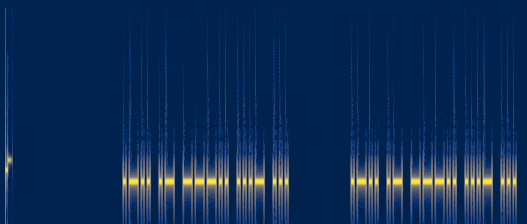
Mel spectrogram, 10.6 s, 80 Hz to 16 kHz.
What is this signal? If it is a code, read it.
Morse code, heard as a keyed tone, about 20 wpm, 700 Hz. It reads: LA8VS LA8VS
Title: DXCC-100 Call Signs - 5 Characters - Repeated 3x - 20wpm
